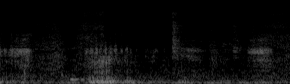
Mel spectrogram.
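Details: A young male Shiba Inu, born January 2019, gives a low, rumbling sound somewhere between a howl and a growl, a sound he has often made lately while showing off.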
